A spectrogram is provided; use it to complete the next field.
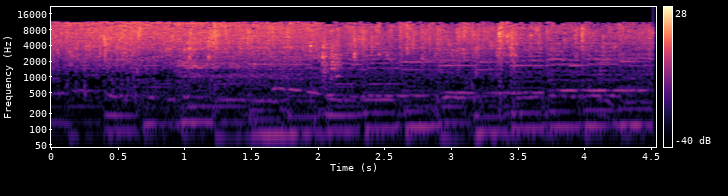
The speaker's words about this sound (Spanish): se limpia la sangre en el lavabo roto de su casa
